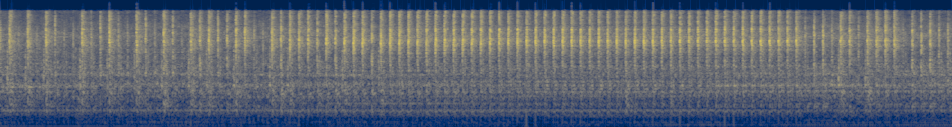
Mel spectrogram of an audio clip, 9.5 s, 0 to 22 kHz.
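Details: 1997 Toyota Camry: sharp, even ticking knock about four per second over a rough idle. The knock developed while driving, the engine repeatedly cut out and blew white smoke, and a head gasket failure with coolant mixing is suspected; seizure possible.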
